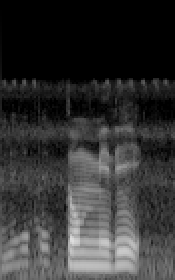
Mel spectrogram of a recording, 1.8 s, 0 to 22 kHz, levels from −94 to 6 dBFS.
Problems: background conversations at intervals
